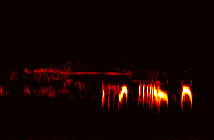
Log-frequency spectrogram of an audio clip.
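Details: Morning cooing of a spotted dove of the 'giọng thổ' voice type: after faint whistled notes from other birds, a short hollow coo, a rapid stammer of notes merging into a drawn-out croo, then one last rounded coo.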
